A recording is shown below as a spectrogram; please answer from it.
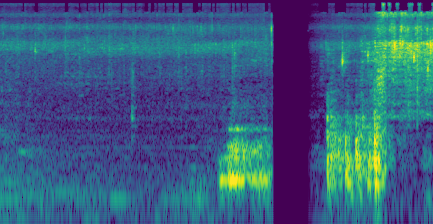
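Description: Onion and garlic tempering frying in oil over a low gas flame makes a steady soft sizzle that grows louder and brighter after a brief silent gap, with light stirring.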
